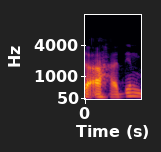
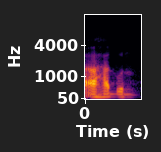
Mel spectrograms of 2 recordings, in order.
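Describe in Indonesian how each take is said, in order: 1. Kata itu diakhiri dengan bunyi 'in'. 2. Kata itu diakhiri dengan bunyi 'un'. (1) "Itu bisa dibaca ahadin" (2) "bisa dibaca ahadun"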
